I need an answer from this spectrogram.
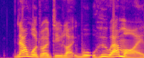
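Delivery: ordinary delivery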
